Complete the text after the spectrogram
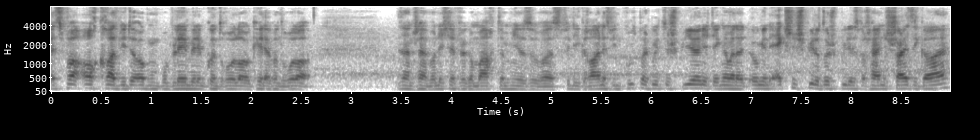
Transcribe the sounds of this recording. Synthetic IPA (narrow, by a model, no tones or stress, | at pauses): ʔɛsv̥aːɐʔaʊxɡ̥ʁaːdviːdɐɪɐɡŋ̩tn̩pʁ̥obleːmːɪt̚deːmkɔntʁ̥oːlɐokʰeːɾeːɐkʰɔntʁoːlɐ | ʔɪstʔanʃaɪntnɔɐnɪçtd̥afyːɐɡəmaχtʔʊmhiːɐzoːvasfɪliɡʁaːnɪsv̥iːənfuːsb̥alʃpiːlt͡suʃpiːlənɪçd̥ɛŋkɛmanmɪtʔɪɐɡŋtnənʔɛk̚ʃn̩ʃpiːlɐzoːʃpiːltɪstv̥aɐʃaɪnlɪçʃaɪseɡaːl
